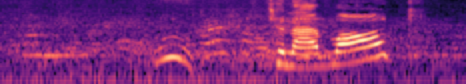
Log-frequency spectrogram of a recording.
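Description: A young girl squeals loudly up close.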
